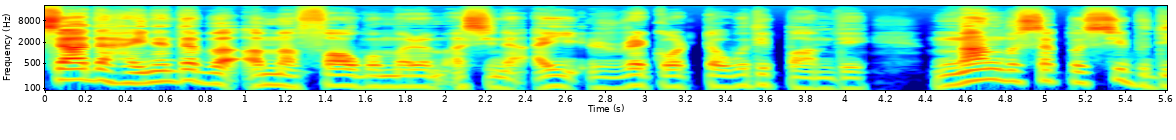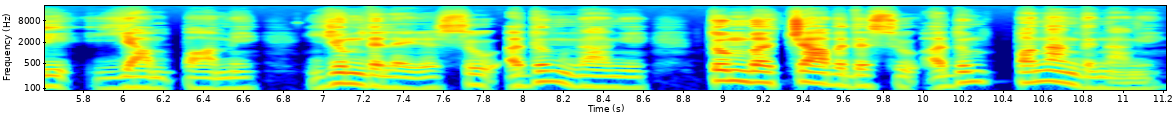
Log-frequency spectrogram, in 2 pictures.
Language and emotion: Manipuri, neutral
